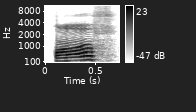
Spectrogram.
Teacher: कौफ जबान की जड़ और तालु के नरम हिस्से से अदा होता है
